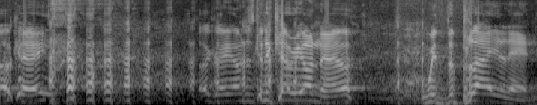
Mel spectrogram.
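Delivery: high, laughing imitation of a co-star; mock her dry put-down through laughter; imitating co-star Lucy correcting him mid-scene, laughing; co-star's deadpan reply. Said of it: "looked at me and went".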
